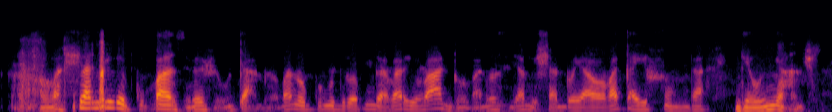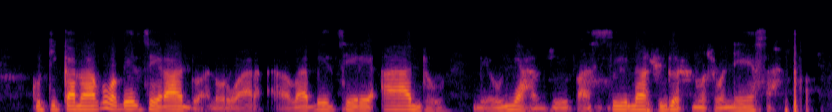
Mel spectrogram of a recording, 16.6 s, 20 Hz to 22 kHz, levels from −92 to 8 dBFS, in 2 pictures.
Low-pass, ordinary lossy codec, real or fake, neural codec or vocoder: 7.2 kHz; Opus, 16 kbps; fake; codec, 16 kHz, 4 kbps, FunCodec, trained on LibriTTS, 50 frames a second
